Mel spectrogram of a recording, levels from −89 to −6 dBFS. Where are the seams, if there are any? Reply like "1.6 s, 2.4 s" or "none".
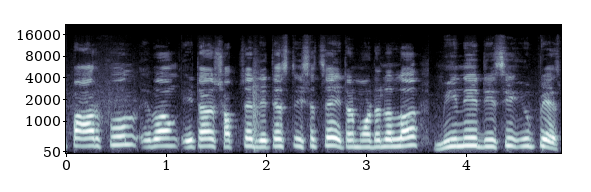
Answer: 1.1 s, 3.6 s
